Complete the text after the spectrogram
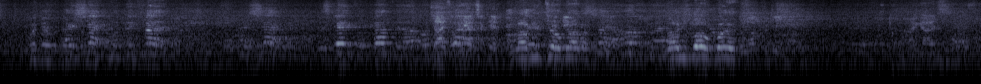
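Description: Men talk and laugh casually nearby.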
